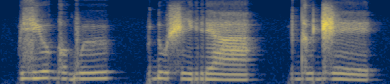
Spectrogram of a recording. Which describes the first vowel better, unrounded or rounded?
rounded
